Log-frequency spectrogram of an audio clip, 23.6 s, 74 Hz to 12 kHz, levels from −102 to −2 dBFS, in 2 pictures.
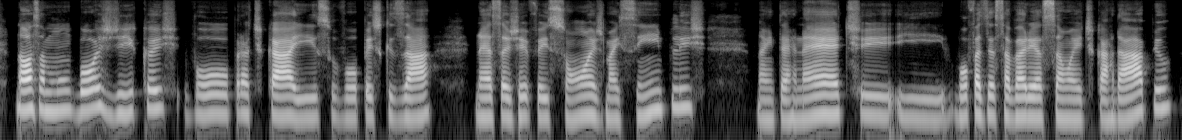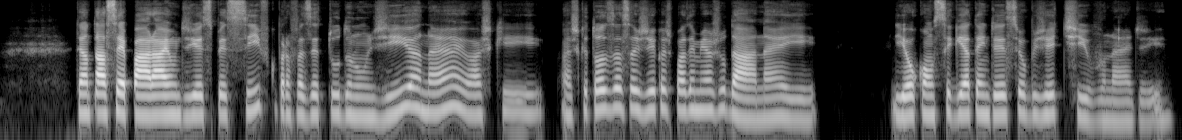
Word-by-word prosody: Nossa, 225 +1 +5
m 215 +1 -6
boas 220 +3 0
dicas, 205 +4 -6
vou 190 +1 -5
praticar 185 -2 +3
isso, 170 +1 -8
vou 165 +1 -7
pesquisar 170 +2 -1 0.4
nessas 175 -1 -2
refeições 175 0 -4
mais 165 -2 -6
simples 225 +6 -7 0.5
na 160 - -7
internet 170 +4 0
e 170 -3 -9
vou 175 0 -3
fazer 185 0 -1
essa 175 0 -3
variação 170 -1 0
aí 160 -1 -5
de - - -12
cardápio. 190 +9 +1 0.9
Tentar 195 0 +8
separar 185 -1 +9
um 185 - -4
dia 185 +1 -1
específico 205 +6 -4
pra 200 -1 -2
fazer 190 -1 -4
tudo 190 0 -7
num 175 -1 -7
dia, 200 +9 -1
né. 220 +5 -1
Eu 195 - -5
acho 190 0 -6
que 190 - -12 0.2
acho 190 +1 -7
que 215 - -8
todas 225 +1 0
essas 235 -2 -1
dicas 220 +2 -3
podem 220 0 -2
me 215 0 -4
ajudar, 195 -7 +1
né, 170 +2 -5
e 160 0 -11 0.7
e 180 -1 -2
eu 180 +1 +4
conseguir 190 0 -1
atender 190 0 -1
esse 185 - -6
objetivo, 180 -4 -5
né, 150 -1 -9
de 150 +1 -15
185 Hz, 140 wpm, -25 LUFS, 170-200 Hz, 0.9 s, separar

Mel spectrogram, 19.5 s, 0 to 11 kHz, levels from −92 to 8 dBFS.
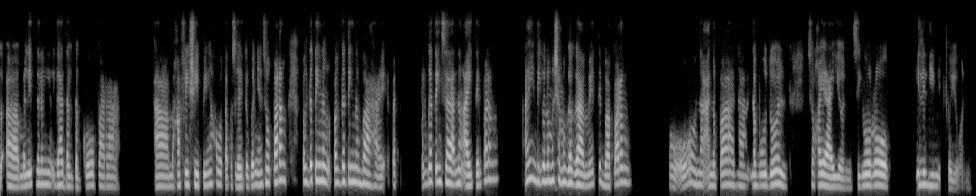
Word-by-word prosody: ah, 165 -3 +2
maliit 190 +6 0
na 210 - +1
lang 205 - 0
yung 200 - -4
idadagdag 175 -4 -1
ko 185 +2 -2
para, 170 -2 -5 0.7
ah, 170 0 0
maka 175 +2 -3
free 200 +1 +1
shipping 190 +1 0
ako 210 -1 -3
tapos 170 +2 -5
ganito 165 0 +1
ganyan. 195 +3 0
So, 230 - +3
parang 260 +3 +4 0.3
pagdating 265 +2 +4
ng 255 -3 +3
pagdating 250 +2 +2
ng 235 -2 0
bahay 185 -6 0 0.2
at 190 -1 -5 0.5
pagdating 235 +5 +2
sa 225 -3 +5
ng 225 +1 +1
item 185 +1 +2
parang, 280 +2 -2 0.5
"Ay 295 +2 +1
hindi 255 -2 0
ko 255 - +5
naman 260 0 +3
siya 280 -2 +1
magagamit." 205 -4 +3
Di 255 - +1
ba? 180 -3 +2
Parang 230 +2 0 0.8
oo, 175 +6 -2
na 195 -1 -2
ano 185 0 -2
pa 200 +2 0
na 180 -2 -6
nabudol, 185 +1 +1 0.4
so, - - -7
kaya 190 -4 +4
yon 150 -3 -2
siguro 185 0 +3 0.5
ili-limit 185 -4 -1
ko 145 - -6
yon. 130 -2 -15
195 Hz, 155 wpm, -23 LUFS, 175-225 Hz, 0.8 s, sa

